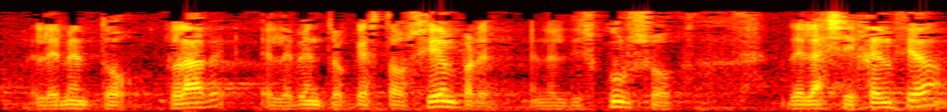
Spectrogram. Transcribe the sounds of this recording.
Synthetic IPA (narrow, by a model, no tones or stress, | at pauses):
e̞̰le̞mẽnt̪o̞̰klaβ̞e̞ḛle̞ment̪o̞keest̪awsje̞mpɾe̞̰ḛne̞ld̪iskuɾso̞ | ðe̞laesixẽ̞n̟θja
